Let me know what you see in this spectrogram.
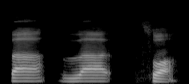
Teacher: حروف لساویہ زبان کا سرا اور اوپر کے دانتوں کے اندرونی کنارے سے ادا ہوتے ہیں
